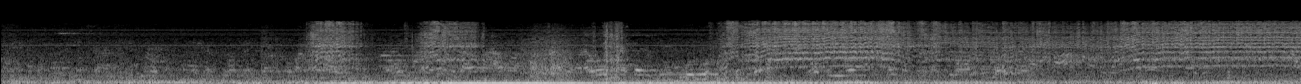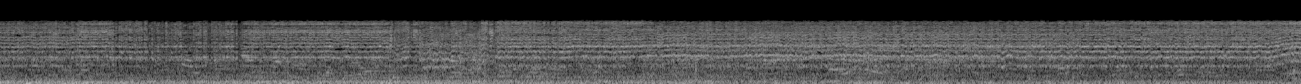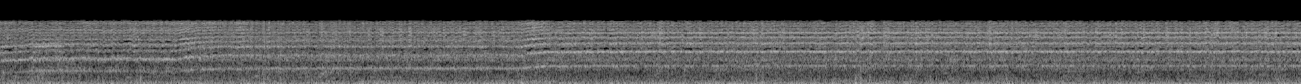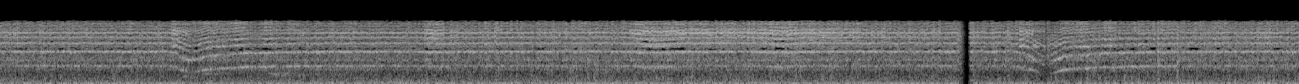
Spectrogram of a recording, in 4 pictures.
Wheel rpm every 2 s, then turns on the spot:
0, 20, 10, 30, 100, 80, 120, 120, 110, 110, 110, 110, 120, 150, 190, 210, 230, 230, 230, 230, 200, 230, 230, 230, 200, 220.
none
